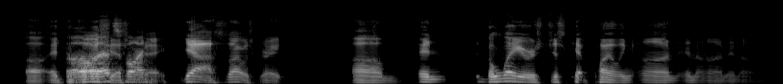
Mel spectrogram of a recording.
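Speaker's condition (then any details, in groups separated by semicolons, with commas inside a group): No condition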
